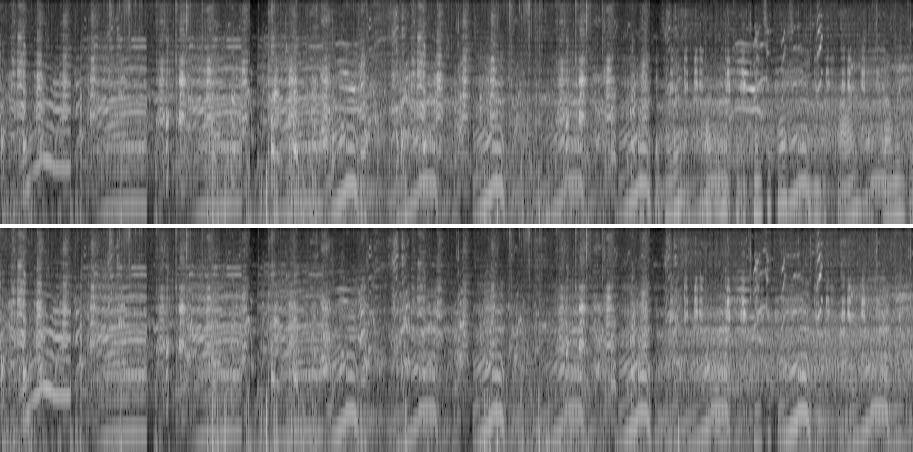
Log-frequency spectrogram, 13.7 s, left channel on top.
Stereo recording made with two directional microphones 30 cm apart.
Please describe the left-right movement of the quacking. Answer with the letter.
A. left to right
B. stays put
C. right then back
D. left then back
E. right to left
D.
